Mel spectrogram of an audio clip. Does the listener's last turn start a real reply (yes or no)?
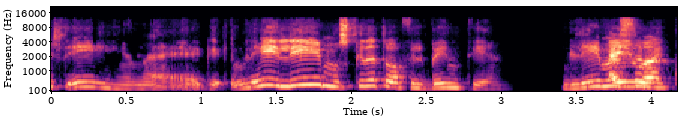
no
